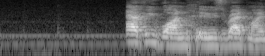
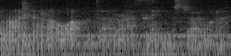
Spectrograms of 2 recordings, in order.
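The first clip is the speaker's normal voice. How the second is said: much softer whisper to himself; whispered aside; 26 dB quieter, faster than usual. Real, not acted. Streamer thinking aloud to himself, whispered mutter. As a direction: murmur while thinking.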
